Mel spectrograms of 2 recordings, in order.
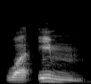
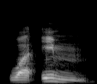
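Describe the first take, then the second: First: The n sound merges into the m. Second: The same.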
